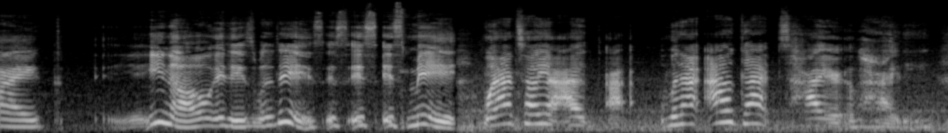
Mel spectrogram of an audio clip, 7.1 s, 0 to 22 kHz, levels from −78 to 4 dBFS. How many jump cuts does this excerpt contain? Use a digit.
1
